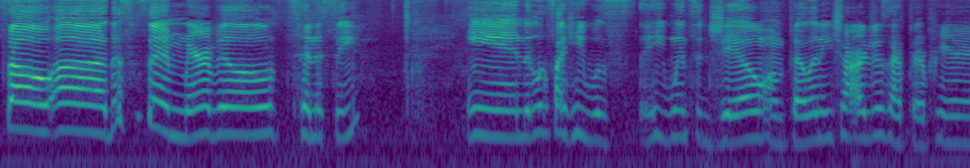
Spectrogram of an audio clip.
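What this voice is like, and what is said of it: Southern country accent with urban touch. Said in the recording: “my little accent, because it's a little bit of hood and country at the same time”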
